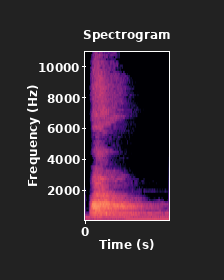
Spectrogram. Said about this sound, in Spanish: Inhalen y vamos a contar 1, 2, 3, 4. Aguanten la respiración. 1, 2, 3, 4. Y exhalen súper fuerte.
